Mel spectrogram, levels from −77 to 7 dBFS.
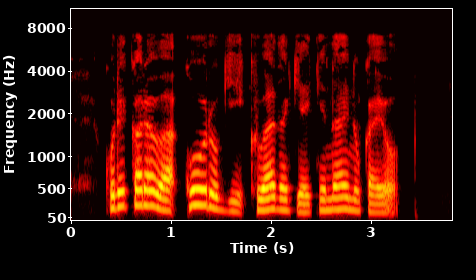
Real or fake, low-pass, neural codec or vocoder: real; 7.2 kHz; none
